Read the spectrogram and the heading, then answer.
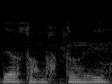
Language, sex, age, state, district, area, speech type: Kannada, male, 45-60, Karnataka, Koppal, rural, spontaneous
